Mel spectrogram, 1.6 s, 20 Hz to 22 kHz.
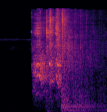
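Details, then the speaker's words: KTM 990 Duke after fuel filter kit and oil pressure switch replacement, tank still dirty, restarted: quiet until starter catches, quick flare, settles into steady even idle; no error codes, oil light checked; normal start and idle. "seems to be doing his job give it a restart again happy day so far"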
